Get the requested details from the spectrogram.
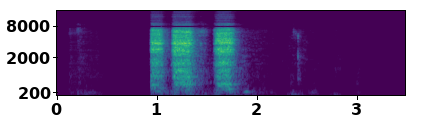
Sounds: Sniff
